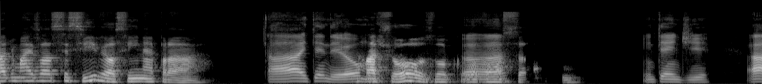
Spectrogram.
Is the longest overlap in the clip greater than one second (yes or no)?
no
